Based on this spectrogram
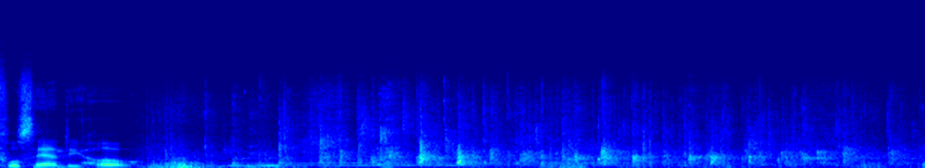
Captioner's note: audience applauding and cheering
